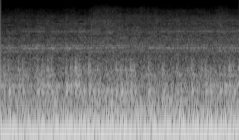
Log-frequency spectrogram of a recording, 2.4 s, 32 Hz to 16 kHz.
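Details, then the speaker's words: Pontiac Fiero Ferrari conversion with Chevy 350 V8 and Holley Sniper EFI: deep, choppy rumble stumbling unevenly like a snowblower, several dead cylinders, later traced to broken pushrods and rocker arms. "He's [ __ ] missing like crazy. Sounds like a snowblower."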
